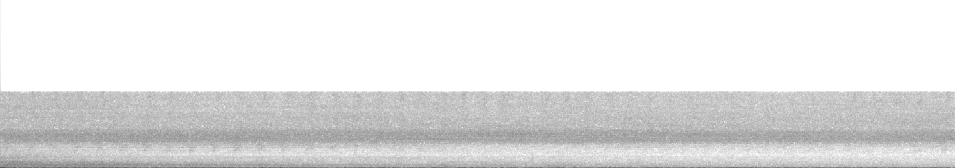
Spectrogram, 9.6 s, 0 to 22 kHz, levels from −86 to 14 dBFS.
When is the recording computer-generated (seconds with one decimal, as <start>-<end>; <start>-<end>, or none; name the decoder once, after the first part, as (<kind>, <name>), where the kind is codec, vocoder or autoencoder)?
0.0-4.6 (vocoder, Vocos); 6.4-8.4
